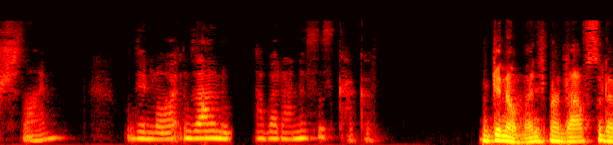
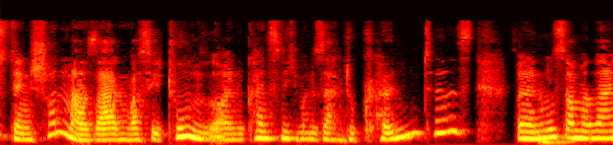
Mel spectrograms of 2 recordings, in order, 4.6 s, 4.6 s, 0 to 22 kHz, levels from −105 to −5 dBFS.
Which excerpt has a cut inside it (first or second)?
first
